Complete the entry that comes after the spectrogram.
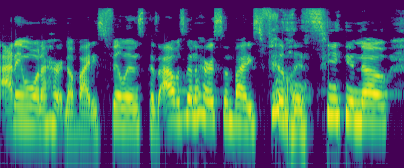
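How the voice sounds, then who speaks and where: A woman at medium pitch with ordinary pitch variation. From California. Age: young. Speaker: expat entrepreneur. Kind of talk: interview. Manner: casual, laughing often.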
